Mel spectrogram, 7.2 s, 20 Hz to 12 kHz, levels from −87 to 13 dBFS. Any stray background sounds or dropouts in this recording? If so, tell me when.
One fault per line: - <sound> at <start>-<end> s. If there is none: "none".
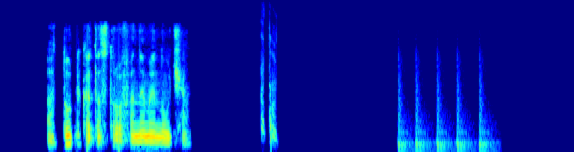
- chirp at 3.2-3.5 s
- thud at 5.0-6.3 s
